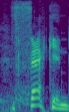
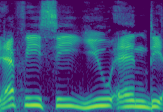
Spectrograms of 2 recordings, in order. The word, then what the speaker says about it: fecund: Fecund? Fecund. F-E-C-U-N-D.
